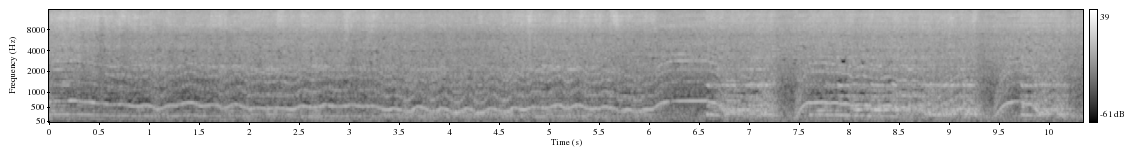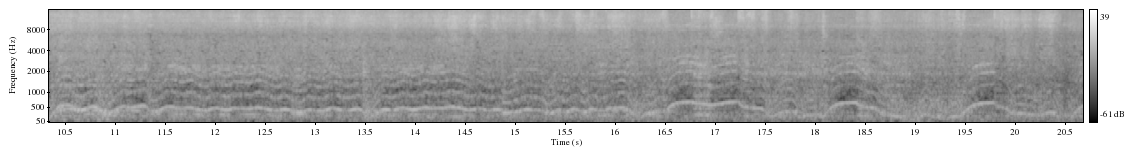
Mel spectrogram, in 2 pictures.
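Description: Small air-powered grinder on an air hose running against the Jeep's rocker sheet metal, its whine wavering and dipping in pitch several times and then stopping suddenly at the end. The uneven running is put down by the owner to ice in the air lines.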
